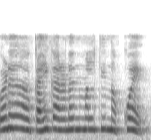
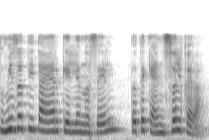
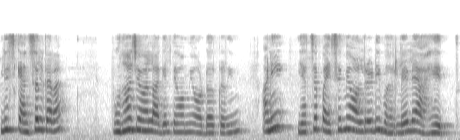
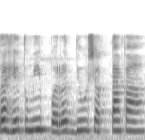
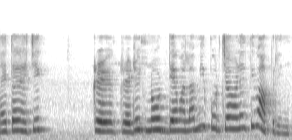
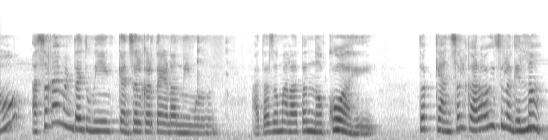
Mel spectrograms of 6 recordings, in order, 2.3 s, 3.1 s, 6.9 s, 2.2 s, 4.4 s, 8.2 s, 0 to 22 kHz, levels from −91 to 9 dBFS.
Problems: none marked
